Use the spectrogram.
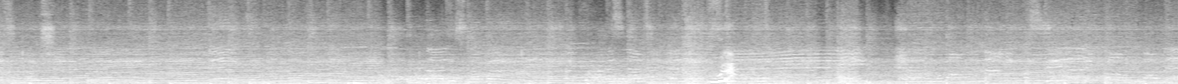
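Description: A car engine in the racing game Gear.Club Stradale, revving up through repeated gear shifts with rising whines that climb, drop and climb again, steady and moderately loud with a brief sharp blip midway.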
